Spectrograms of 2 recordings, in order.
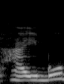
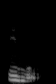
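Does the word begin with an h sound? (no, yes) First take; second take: yes; no. First: The word starts with a sounded h. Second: The word starts directly with a vowel. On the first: The speaker calls it wrong. "You do not say" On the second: The speaker calls it right.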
